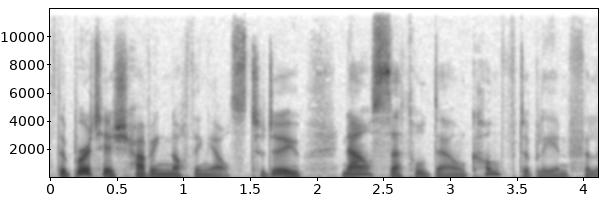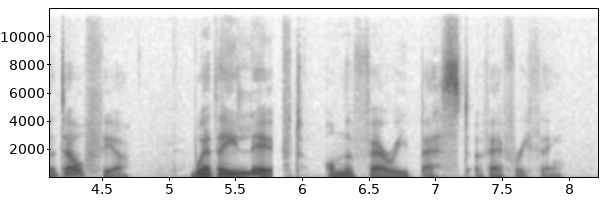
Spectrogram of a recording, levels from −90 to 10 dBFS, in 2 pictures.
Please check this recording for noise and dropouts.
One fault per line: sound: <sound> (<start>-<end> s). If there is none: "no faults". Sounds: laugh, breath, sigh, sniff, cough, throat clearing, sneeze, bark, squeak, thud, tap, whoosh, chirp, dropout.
sound: dropout (5.8-5.9 s)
